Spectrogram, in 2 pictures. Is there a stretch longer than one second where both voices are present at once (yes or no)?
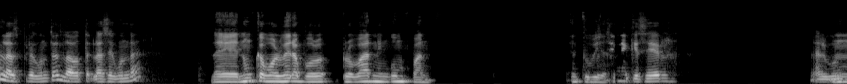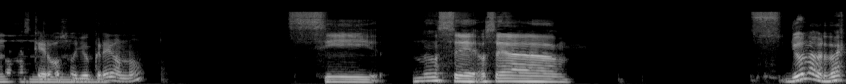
yes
